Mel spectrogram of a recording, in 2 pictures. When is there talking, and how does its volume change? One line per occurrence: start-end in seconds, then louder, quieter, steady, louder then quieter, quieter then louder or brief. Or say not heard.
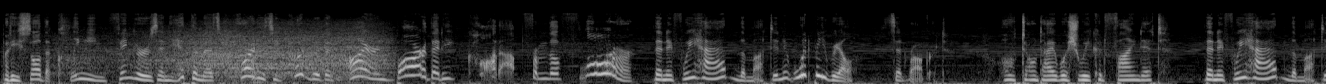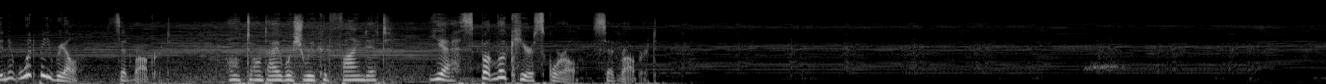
0.0-19.9 steady.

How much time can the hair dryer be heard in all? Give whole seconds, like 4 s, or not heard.
4 s.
